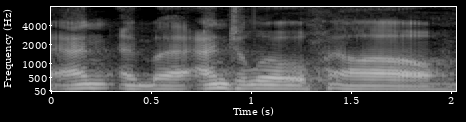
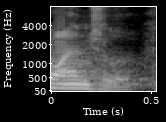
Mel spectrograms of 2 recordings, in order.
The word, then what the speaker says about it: Maya Angelou: that was the title of a book by Angelo, got her name wrong, the great singer, Maya Angelou.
